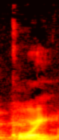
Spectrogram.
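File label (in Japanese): "kowae", 南山形; 疲れる。体調不良。疲れて苦しい。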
